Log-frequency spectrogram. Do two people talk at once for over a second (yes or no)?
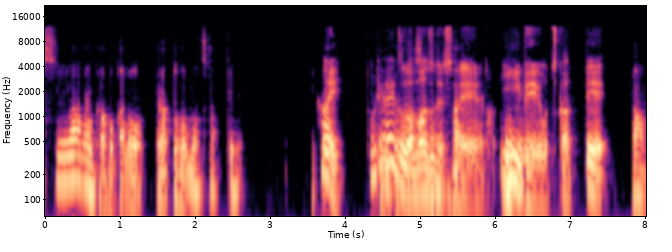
yes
